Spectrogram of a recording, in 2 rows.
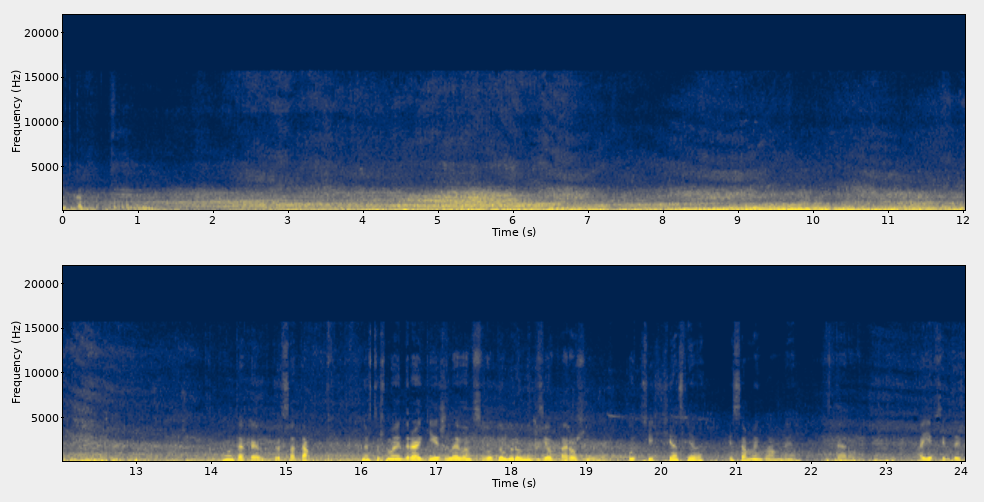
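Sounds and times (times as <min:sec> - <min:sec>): wind on microphone: 0:00.0 - 0:14.4, 0:19.0 - 0:24.0
cars passing: 0:00.0 - 0:24.0
engine hum: 0:00.0 - 0:24.0.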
